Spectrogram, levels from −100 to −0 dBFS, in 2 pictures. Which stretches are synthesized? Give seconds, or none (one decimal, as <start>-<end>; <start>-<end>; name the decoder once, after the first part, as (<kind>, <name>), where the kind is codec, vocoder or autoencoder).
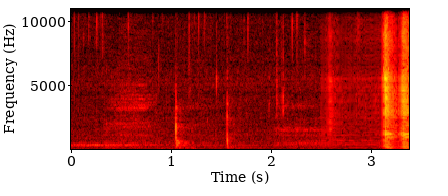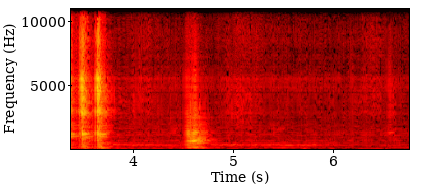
2.5-6.8 (vocoder, BigVGAN v2)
